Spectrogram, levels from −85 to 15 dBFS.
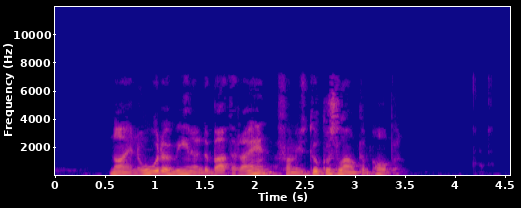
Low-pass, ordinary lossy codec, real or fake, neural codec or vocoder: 7.2 kHz; MP3, 32 kbps; fake; codec, 16 kHz, 4 kbps, X-Codec, HuBERT features, trained on LibriSpeech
